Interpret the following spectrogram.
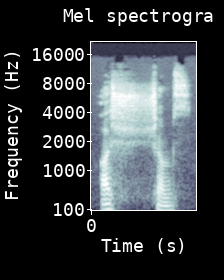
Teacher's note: when Al comes with Shams the sound of lamb becomes silent it becomes as Shams so what happens is the AL is · lamb becomes silent it becomes as Shams so what happens is the AL is written it becomes silent and the sound of shen is doubled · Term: silent lam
